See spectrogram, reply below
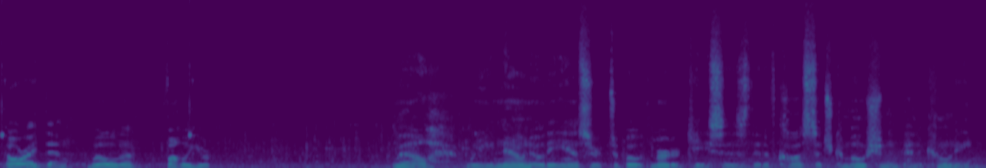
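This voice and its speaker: Deep, measured, courteous investigator. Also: male voice, steady tone, background noise. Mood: measured, pensive. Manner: measured, thoughtful, formal. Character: calm, courteous middle-aged male investigator, measured and grave. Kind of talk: video game voice acting.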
